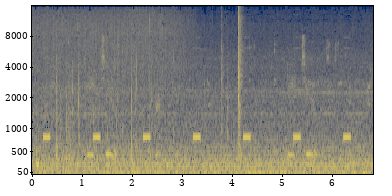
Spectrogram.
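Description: Steady, dense rain hisses and patters throughout, fairly loud, with a short electronic beep repeating roughly once per second over the top.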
